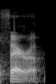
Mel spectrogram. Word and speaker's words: Pharaoh: Oh, Pharaoh like that. I was thinking F-A-R-O for whatever reason. It is written that way, but phonetically it is still Pharaoh.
